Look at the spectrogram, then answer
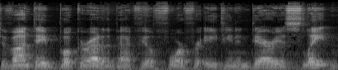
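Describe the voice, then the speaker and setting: Room echo is audible as a man speaks at medium pitch with fairly even intonation. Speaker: sports vlogger. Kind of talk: solo sports recap. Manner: casual, conversational.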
